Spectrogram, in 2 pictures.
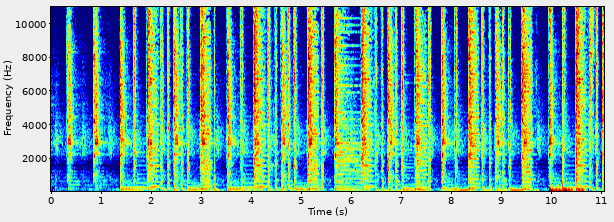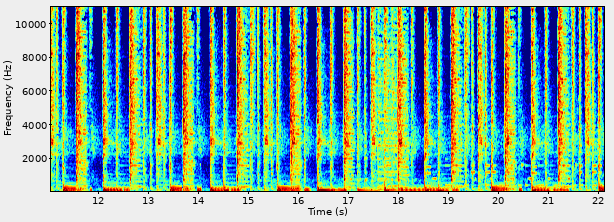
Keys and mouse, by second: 1.6 shift+middle click, 7.0 shift+middle click, 7.7 shift+middle click, 8.4 click, 9.2 shift+middle click, 12.4 shift+middle click, 13.0 click, 15.7 shift+middle click, 16.9-19.4 drag.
